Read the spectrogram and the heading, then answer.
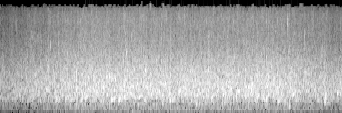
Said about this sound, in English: It's a relatively healthy river in that we have lots of different varieties of birds and stuff, and we have the ducks, we have the dipper, we have kingfishers. The little grey wagtails were here last night. It's just a lovely stream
